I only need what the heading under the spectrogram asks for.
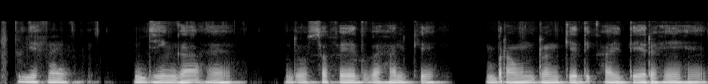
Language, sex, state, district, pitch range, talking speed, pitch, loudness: Hindi, male, Rajasthan, Jaipur, 95-100 Hz, 110 wpm, 95 Hz, -17 LUFS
